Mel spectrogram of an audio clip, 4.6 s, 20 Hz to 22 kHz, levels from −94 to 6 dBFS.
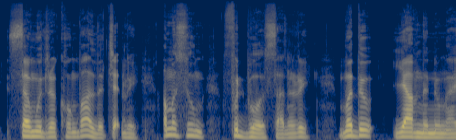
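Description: Nothing in this speech recording stands out as a technical fault, so there's nothing to point to along the way.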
